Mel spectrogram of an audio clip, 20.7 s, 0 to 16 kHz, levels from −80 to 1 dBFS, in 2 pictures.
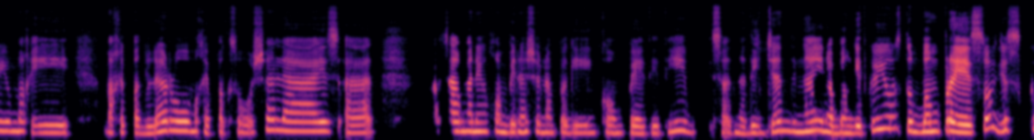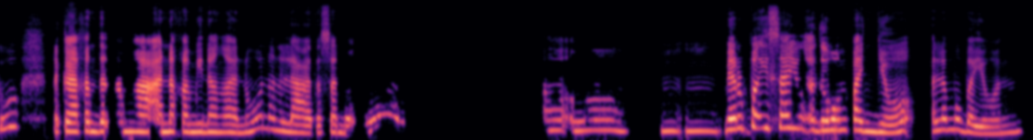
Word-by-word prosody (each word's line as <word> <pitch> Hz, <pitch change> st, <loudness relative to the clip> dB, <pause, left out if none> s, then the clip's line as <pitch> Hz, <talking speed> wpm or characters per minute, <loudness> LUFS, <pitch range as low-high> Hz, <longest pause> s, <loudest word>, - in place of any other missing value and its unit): yung 240 Hz, -, -2 dB
maki 200 Hz, -2 st, -4 dB, 0.3 s
makipaglaro, 215 Hz, +6 st, -1 dB
makipag-socialize 240 Hz, +3 st, -3 dB
at 200 Hz, 0 st, -4 dB, 0.5 s
kasama 245 Hz, -, -1 dB
na 235 Hz, -, +1 dB
yung 230 Hz, -, -9 dB
kombinasyon 215 Hz, -1 st, -3 dB
ng 200 Hz, -, -10 dB
pagiging 200 Hz, +1 st, -6 dB
competitive. 195 Hz, +4 st, -5 dB, 0.2 s
Isa -, -, -8 dB
na 185 Hz, -3 st, -6 dB
din 195 Hz, -1 st, -4 dB
diyan, 245 Hz, +4 st, -2 dB
yun -, -, +1 dB
nga, 240 Hz, -, +3 dB, 0.2 s
nabanggit 190 Hz, -1 st, -1 dB
ko 270 Hz, -, -3 dB
yung 310 Hz, +1 st, 0 dB
tumbang 230 Hz, -1 st, +2 dB
preso, 235 Hz, +1 st, +6 dB
diyos 265 Hz, +3 st, -4 dB
ko, 345 Hz, +5 st, -4 dB, 0.3 s
nagkakandarapaan 230 Hz, -1 st, +5 dB
na 230 Hz, 0 st, +5 dB
kami 220 Hz, -1 st, +2 dB
ng 220 Hz, 0 st, +1 dB
ano, 210 Hz, +6 st, -1 dB
ng 290 Hz, -5 st, -5 dB
lata 195 Hz, -2 st, 0 dB
sa 210 Hz, +1 st, -2 dB
loob. 285 Hz, -, -6 dB, 1.4 s
Oo. 265 Hz, -1 st, -7 dB, 0.3 s
Mm, 245 Hz, 0 st, -5 dB
meron 290 Hz, +3 st, +7 dB
pang 345 Hz, -2 st, +4 dB
isa, 330 Hz, +1 st, +3 dB
yung 320 Hz, -2 st, -1 dB
agawang 270 Hz, +2 st, +3 dB
panyo, 230 Hz, -1 st, +2 dB, 0.2 s
alam 280 Hz, +3 st, -1 dB
mo 275 Hz, -, -1 dB
ba 225 Hz, -, -1 dB
yun? 185 Hz, +3 st, -3 dB
235 Hz, 135 wpm, -22 LUFS, 205-255 Hz, 1.4 s, meron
